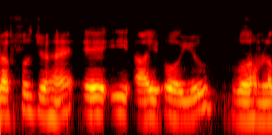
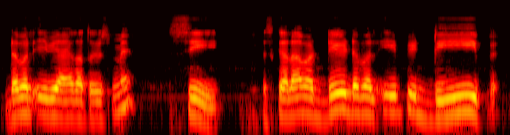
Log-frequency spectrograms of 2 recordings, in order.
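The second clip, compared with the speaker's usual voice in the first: ordinary delivery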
